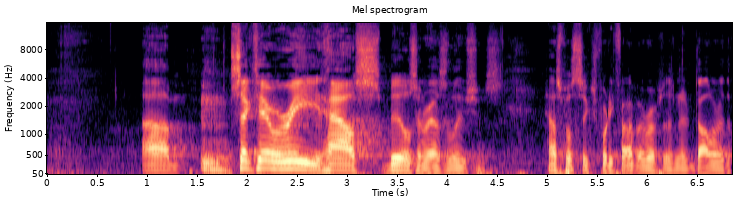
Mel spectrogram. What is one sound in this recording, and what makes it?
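A man speaks clearly into a microphone in a large echoing hall.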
